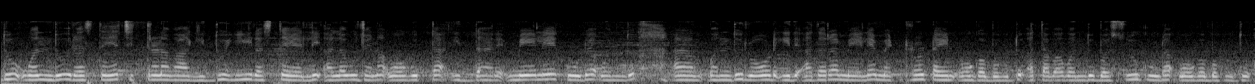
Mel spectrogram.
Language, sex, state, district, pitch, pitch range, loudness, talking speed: Kannada, female, Karnataka, Gulbarga, 205 Hz, 195-215 Hz, -18 LUFS, 135 wpm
